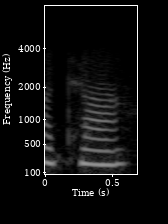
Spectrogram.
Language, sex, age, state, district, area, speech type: Hindi, female, 18-30, Bihar, Samastipur, urban, conversation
